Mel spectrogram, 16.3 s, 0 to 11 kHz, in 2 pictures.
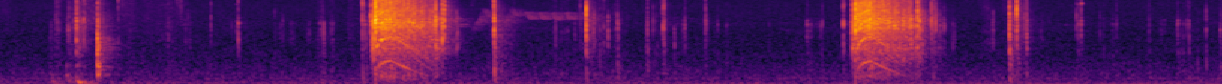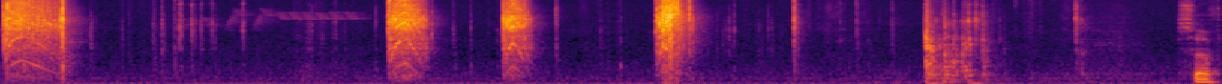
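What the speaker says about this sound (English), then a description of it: "And then we'll go ahead and secure the 4 back plate screws." Four back plate screws on a nitro RC engine are tightened by hand, giving short bursts of clicky ratcheting spaced a few seconds apart with quiet gaps between them.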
